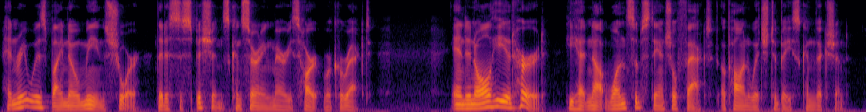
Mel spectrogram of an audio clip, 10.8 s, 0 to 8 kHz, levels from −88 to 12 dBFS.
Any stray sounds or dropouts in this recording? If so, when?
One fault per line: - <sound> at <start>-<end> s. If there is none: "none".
none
